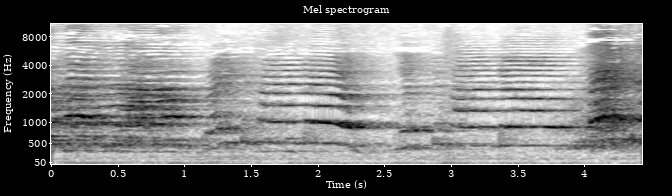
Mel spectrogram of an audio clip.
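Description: Young children singing an English action rhyme in chorus. About a second in, the chorus thins to a few high voices holding notes that step up and down.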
